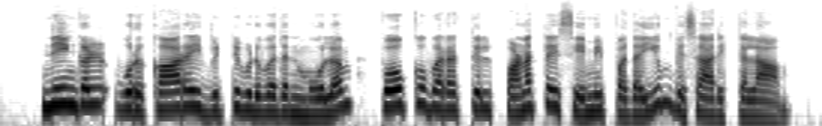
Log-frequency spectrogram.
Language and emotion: Tamil, neutral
